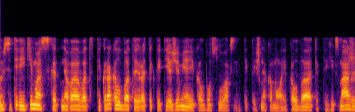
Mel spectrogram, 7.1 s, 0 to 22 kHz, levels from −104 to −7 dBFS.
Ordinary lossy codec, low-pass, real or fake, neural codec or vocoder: AAC, 48 kbps; 5.4 kHz; fake; vocoder, 22.05 kHz, 80 mel bands, Vocos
